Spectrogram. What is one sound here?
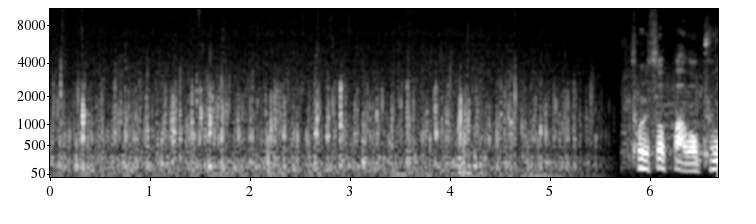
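Stew bubbles and simmers in a pot.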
